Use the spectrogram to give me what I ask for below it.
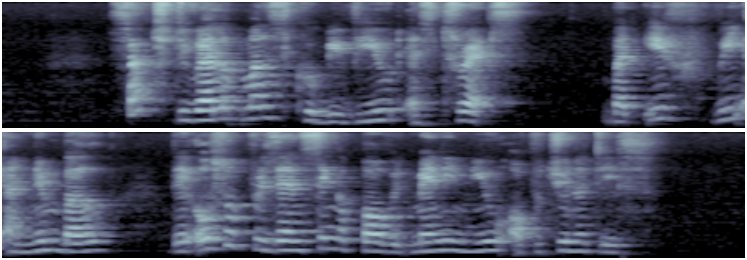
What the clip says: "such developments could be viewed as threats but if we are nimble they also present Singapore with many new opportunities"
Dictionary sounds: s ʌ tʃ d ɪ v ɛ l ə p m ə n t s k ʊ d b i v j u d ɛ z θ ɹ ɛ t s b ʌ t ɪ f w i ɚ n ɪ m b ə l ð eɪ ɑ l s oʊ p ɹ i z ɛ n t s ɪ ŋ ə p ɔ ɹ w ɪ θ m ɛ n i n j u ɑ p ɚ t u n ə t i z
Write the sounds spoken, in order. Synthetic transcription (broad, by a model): s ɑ tʃ d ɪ v ɛ l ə p m ə n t s k ʊ d b i v j u d ɛ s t ɹ ɛ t s b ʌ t ɪ f w i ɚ n ɪ m b ə l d eɪ ɑ l s oʊ p ɹ i z ɛ n t s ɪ ŋ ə p ɔ w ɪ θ m ɛ n i n j u ɑ p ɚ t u n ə t i s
